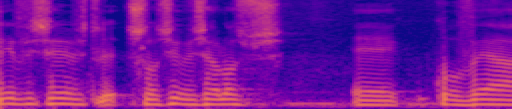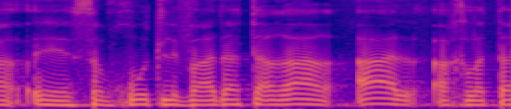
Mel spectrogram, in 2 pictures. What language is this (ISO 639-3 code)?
heb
